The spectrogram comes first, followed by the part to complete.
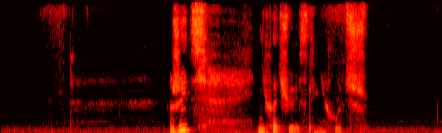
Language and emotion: Russian, sad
